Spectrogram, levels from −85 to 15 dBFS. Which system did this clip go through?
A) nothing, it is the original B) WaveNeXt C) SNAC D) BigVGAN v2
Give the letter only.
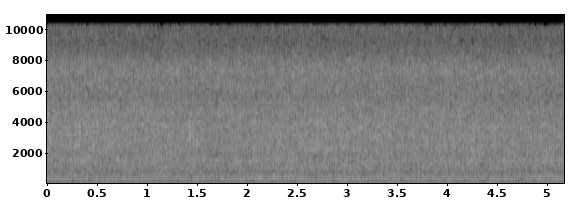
A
